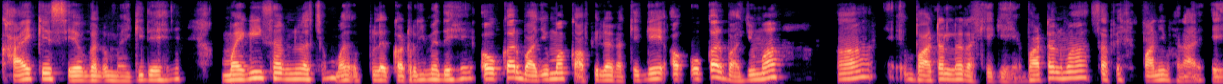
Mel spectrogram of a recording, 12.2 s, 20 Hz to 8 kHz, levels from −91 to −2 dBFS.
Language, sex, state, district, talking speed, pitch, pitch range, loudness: Chhattisgarhi, male, Chhattisgarh, Rajnandgaon, 195 wpm, 135 Hz, 120-155 Hz, -18 LUFS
